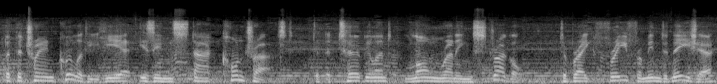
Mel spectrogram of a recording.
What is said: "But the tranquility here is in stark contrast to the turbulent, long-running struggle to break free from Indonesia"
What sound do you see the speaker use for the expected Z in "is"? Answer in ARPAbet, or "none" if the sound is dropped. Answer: Z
